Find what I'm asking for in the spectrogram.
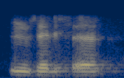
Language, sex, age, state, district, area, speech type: Tamil, male, 18-30, Tamil Nadu, Tiruvarur, rural, conversation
